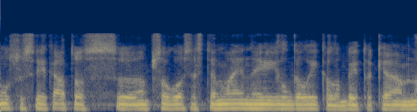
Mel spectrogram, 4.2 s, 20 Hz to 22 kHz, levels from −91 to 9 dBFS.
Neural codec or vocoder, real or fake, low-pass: codec, 16 kHz, 4 kbps, FreqCodec, smaller model; fake; 7.2 kHz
